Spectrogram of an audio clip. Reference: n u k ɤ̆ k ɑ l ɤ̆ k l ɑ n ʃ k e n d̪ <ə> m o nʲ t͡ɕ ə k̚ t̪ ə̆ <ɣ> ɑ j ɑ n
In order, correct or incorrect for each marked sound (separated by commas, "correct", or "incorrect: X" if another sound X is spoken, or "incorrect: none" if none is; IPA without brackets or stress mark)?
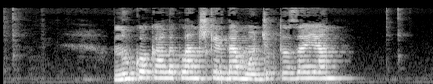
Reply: incorrect: ɑ, incorrect: z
